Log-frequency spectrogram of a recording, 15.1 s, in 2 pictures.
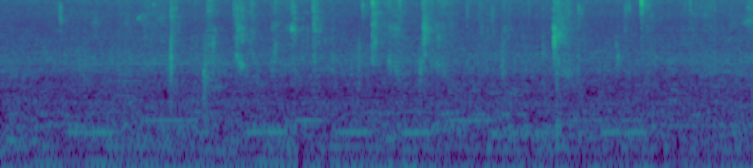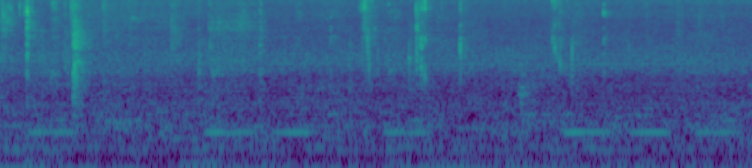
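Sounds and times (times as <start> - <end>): wet chewing: 0.6 - 8.4, 9.6 - 12.3, 13.0 - 14.0.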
